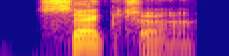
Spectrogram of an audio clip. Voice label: "sector", British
